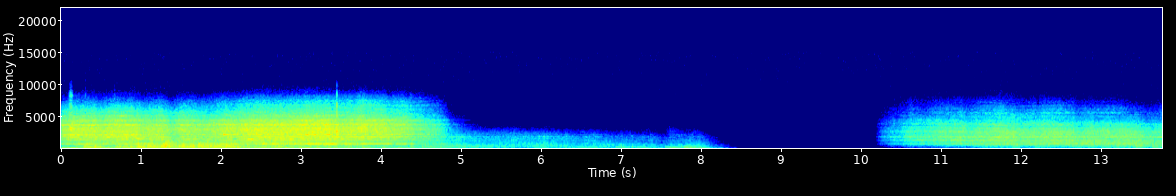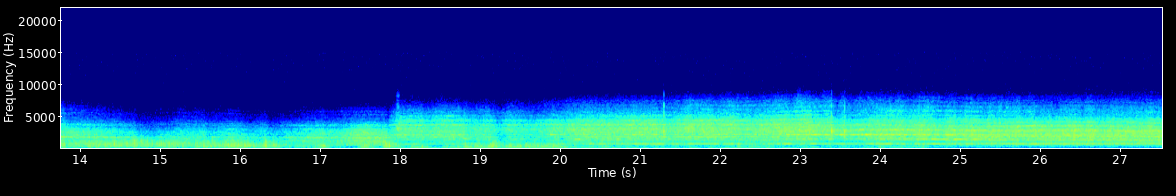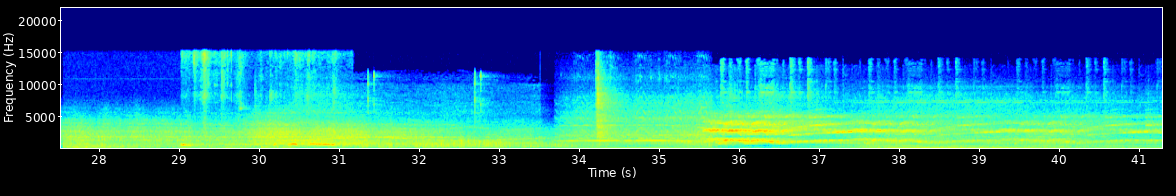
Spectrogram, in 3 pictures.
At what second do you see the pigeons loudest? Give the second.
31 s.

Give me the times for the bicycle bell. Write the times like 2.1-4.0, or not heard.
not heard.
